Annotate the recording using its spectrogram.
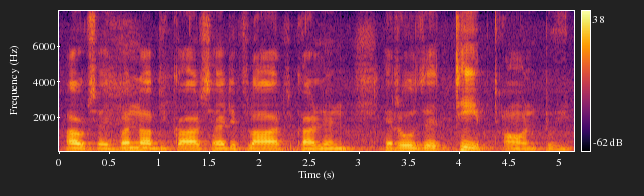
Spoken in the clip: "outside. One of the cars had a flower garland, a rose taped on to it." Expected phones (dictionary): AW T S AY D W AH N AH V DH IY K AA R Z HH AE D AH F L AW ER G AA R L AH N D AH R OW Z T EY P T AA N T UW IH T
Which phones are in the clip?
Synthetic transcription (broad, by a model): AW T S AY D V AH N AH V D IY K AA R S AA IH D AH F L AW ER G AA R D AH N AH R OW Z T EY P T AA N T UW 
